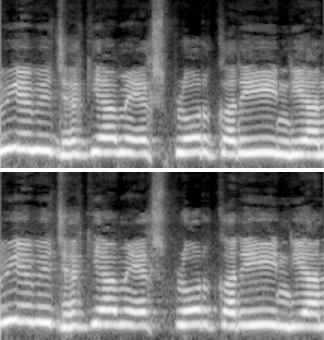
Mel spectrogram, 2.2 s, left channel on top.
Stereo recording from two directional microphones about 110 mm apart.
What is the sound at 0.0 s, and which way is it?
Speech, 30° left (ahead or behind).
